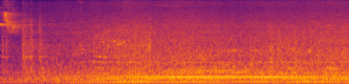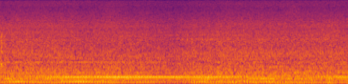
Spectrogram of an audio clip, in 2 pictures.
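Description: A vehicle engine running steadily, a low rumble with a steady hum that builds over the first second or two and then holds even.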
